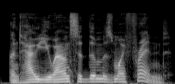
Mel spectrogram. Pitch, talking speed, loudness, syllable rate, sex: 115 Hz, 275 wpm, -20 LUFS, 6.5 syllables/s, male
